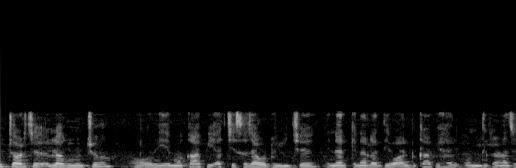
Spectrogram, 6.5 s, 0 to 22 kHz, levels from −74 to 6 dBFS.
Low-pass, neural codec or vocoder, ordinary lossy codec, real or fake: 7.2 kHz; vocoder, 44.1 kHz, 128 mel bands, Pupu-Vocoder; none; fake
